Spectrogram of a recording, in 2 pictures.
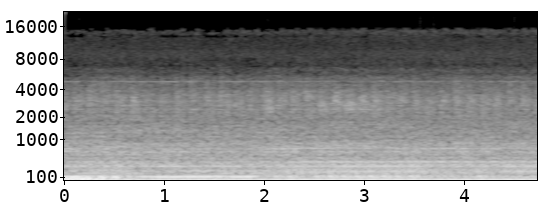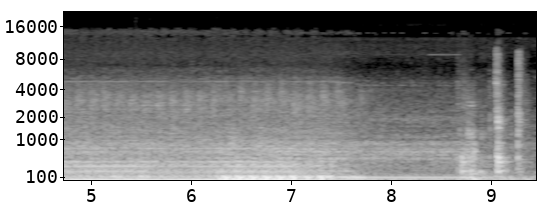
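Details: Jeep Grand Cherokee WJ with low fuel pressure and hard starting (busted fuel pump O-ring): steady low, even rumble with no misses or knocks for several seconds before shutting off; engine starts and runs healthy.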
